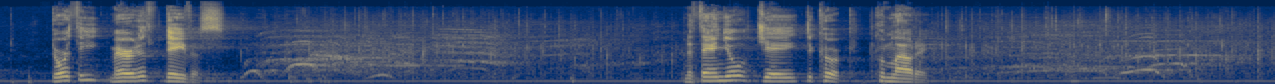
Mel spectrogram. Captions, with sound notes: Dorothy Meredith Davis. (audience cheering) Nathaniel J. DeCook, cum laude. (audience cheering)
